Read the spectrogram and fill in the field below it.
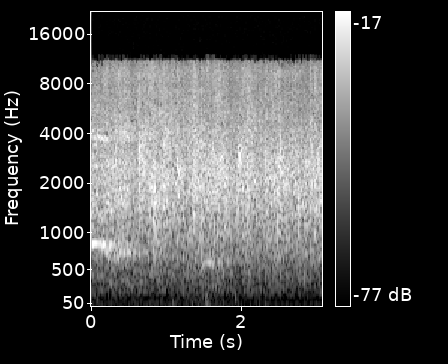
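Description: A congregation applauding in church, dense continuous clapping from many hands filling the room at steady volume, with faint voices mixed in underneath.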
